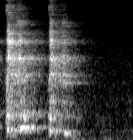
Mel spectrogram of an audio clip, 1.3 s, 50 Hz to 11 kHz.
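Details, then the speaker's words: Nursing demonstration of coughing exercises: the seated patient breathes deeply three times, then inhales through the nose and gives two strong, short, staccato voluntary coughs in quick succession. "bireye üç kez dondum egzersizlerinde olduğu gibi nefes alıp vermesini söyler 13 nefes ten sonra Burnundan nefes alarak güçlü ve kesik kesik öksürmesinin söyler"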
